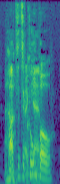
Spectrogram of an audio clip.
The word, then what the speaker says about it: Antetokounmpo: One of my favorite facts about this whole thing is all three Antetokounmpo brothers. – Yeah. – I've butchered the name. – Antetokounmpo.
